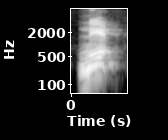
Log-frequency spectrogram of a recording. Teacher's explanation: Jadi bunyinya ni'. Ni' mesti pergi kepada mahraj. Dimatikan bunyi ni itu di mahraj ain, iaitu tengah halqum.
